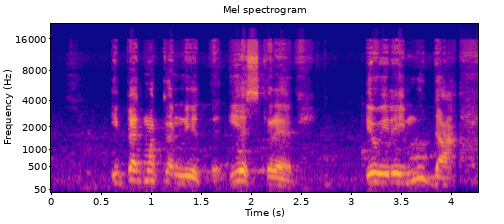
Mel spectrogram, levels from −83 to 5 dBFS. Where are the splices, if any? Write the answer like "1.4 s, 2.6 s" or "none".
3.0 s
